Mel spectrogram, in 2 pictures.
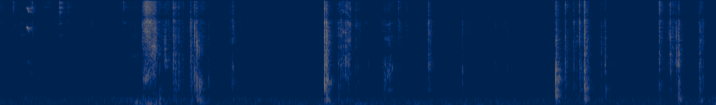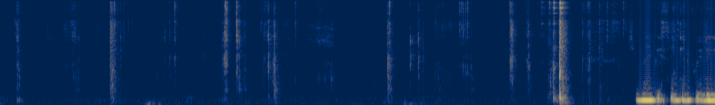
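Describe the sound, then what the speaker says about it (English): Scissors snip through card for handmade card making, a run of sharp, close, irregular clicks and cuts with quiet pauses between, ending with a low voice. "just get my scissors to snip this out"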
